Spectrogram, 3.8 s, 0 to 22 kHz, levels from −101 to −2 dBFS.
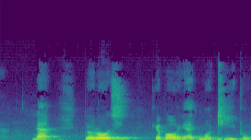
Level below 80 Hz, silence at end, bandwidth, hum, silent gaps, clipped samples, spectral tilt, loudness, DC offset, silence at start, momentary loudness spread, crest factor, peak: -74 dBFS; 0 s; 11.5 kHz; none; none; under 0.1%; -6.5 dB/octave; -19 LUFS; under 0.1%; 0.5 s; 17 LU; 18 dB; -2 dBFS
